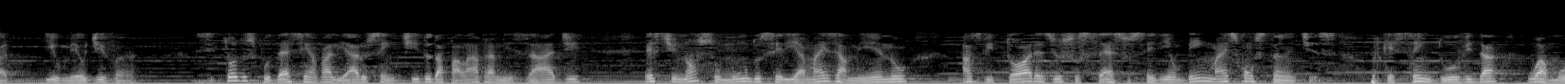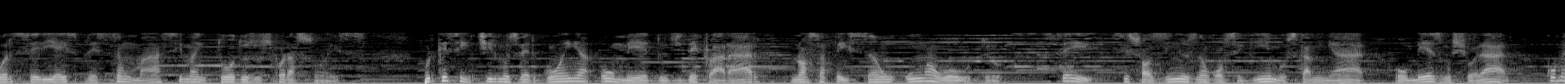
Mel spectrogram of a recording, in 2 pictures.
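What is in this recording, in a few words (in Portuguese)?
Amigo para Amigo, masculino; Telemensagens; Telemensagens 2017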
